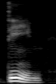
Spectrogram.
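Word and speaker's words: disme: The very first 5-cent coin authorized by the US Mint was actually the half dime pronounced deem in 1792 struck from silver.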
